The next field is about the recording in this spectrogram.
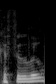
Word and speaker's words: Cthulhu: It's spelled C-T-H-U-L-H-U. We're pretty sure it's pronounced Cthulhu. – Cthulhu. – Cthulhu, okay.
